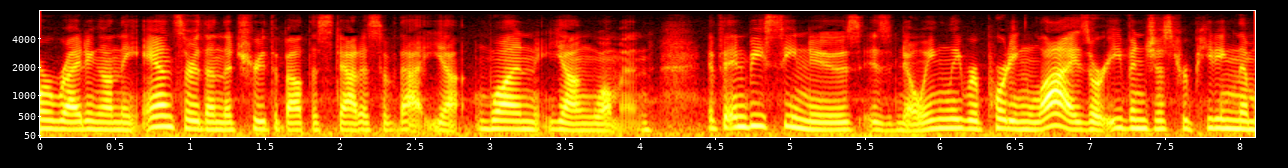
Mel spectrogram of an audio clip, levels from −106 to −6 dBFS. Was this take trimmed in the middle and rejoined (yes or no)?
no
